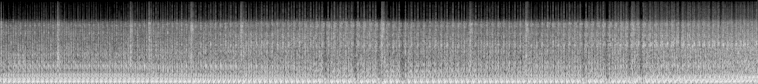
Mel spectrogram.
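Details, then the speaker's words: 1986 Honda Shadow 1100 V-twin with high mileage: uneven beat with sharp irregular pops through the exhaust at idle and revving, the rear cylinder's exhaust sounding like sucking in and it puffs back through the carburetor; rear cylinder misfiring, cause unknown. "this exhaust here sounds funny compared to this [Music] one this one here sounds like a sucking in cuz the cylinder's missing"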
